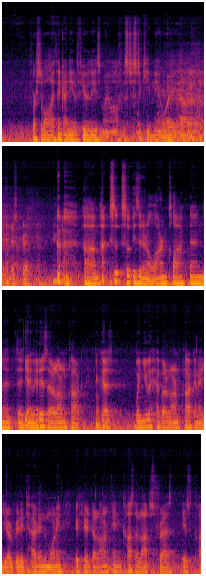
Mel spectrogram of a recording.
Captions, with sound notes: >> FIRST OF ALL, I THINK I NEED A FEW OF THESE IN MY OFFICE, JUST TO KEEP ME AWAKE. (audience laughing) SO, IS IT AN ALARM CLOCK THEN? >> YEAH, IT IS AN ALARM CLOCK, BECAUSE WHEN YOU HAVE AN ALARM CLOCK AND YOU'RE REALLY TIRED IN THE MORNING-- YOU HEAR THE ALARM AND IT CAUSES A LOT OF STRESS--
